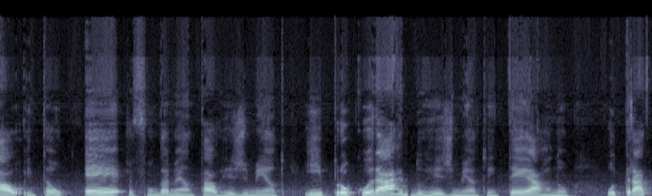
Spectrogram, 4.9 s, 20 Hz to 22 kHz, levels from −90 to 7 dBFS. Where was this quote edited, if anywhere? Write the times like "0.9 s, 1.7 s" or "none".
1.0 s, 1.6 s, 2.2 s, 3.1 s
